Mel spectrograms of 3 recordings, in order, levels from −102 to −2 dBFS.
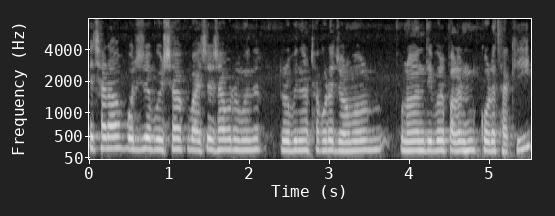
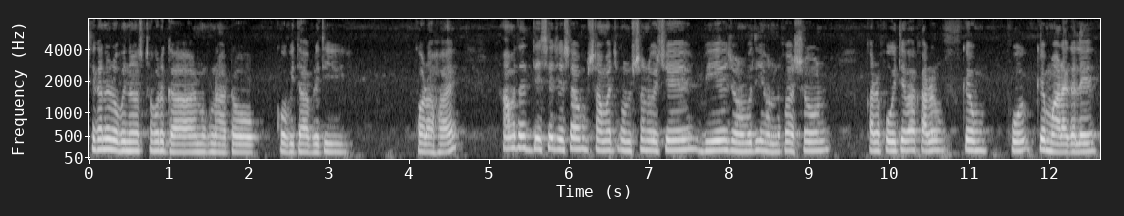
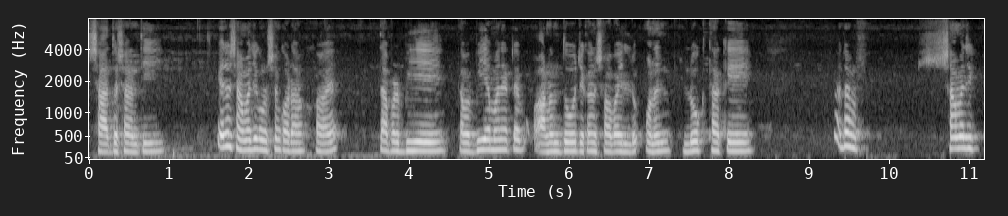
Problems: background sounds at intervals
